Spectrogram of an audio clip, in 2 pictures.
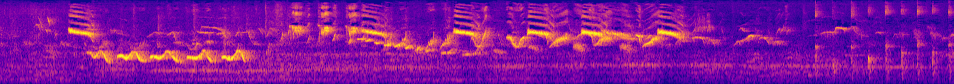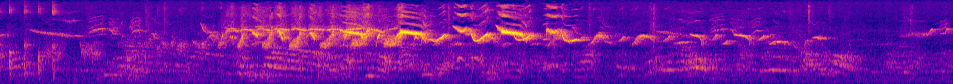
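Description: Chinese hwamei singing a long, varied song of rapid whistled notes that swoop up and down. It is loud for the first third, eases off for several seconds in the middle, then picks up again before trailing off near the end.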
